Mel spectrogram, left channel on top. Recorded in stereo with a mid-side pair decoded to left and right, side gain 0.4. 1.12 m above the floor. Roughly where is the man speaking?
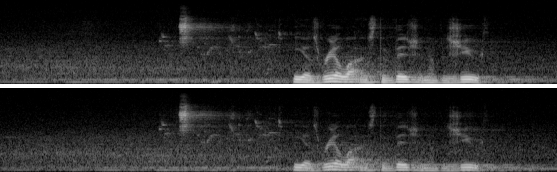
Ahead left.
